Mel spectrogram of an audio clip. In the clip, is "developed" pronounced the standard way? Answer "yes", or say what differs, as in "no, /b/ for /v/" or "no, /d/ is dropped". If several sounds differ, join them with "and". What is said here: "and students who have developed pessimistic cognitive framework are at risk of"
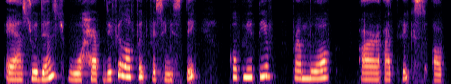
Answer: no, /f/ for /v/ and /f/ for /p/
